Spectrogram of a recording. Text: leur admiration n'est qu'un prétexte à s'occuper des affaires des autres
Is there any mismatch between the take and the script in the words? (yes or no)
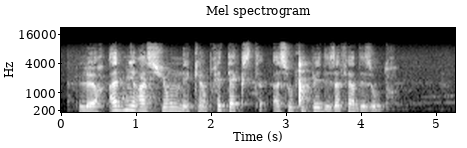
no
